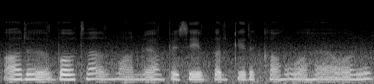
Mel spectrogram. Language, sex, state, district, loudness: Hindi, female, Punjab, Pathankot, -16 LUFS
